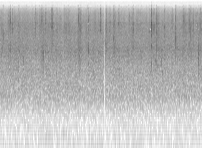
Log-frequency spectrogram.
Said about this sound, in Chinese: 今夜的运城下起了小雨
